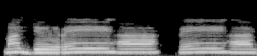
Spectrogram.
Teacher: Imalah jadi ini dimiringkan. Majereha reha gitu.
